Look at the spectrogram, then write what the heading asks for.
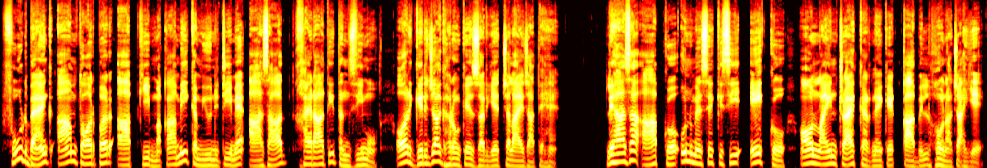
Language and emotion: Urdu, neutral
